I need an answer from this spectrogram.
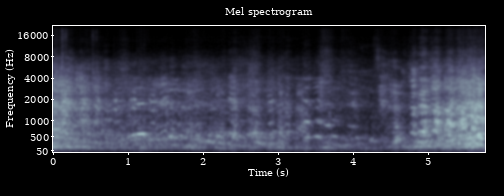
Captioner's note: audience laughing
